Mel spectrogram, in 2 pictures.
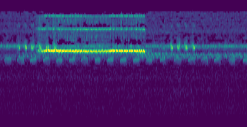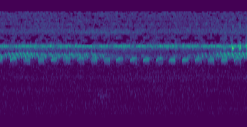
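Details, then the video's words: Insects calling in a nature recording: a steady, fast pulsed chirping runs throughout, with one louder, sustained high trill bursting in for about two seconds near the start before fading back to the background pulse. "the sound of insects"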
